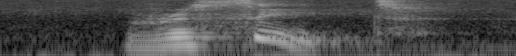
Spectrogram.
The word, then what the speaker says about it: receipt: we got psychologists co receipt we don't hear that p at all absolutely not at the start in the middle or at the end of the word so that's the silent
